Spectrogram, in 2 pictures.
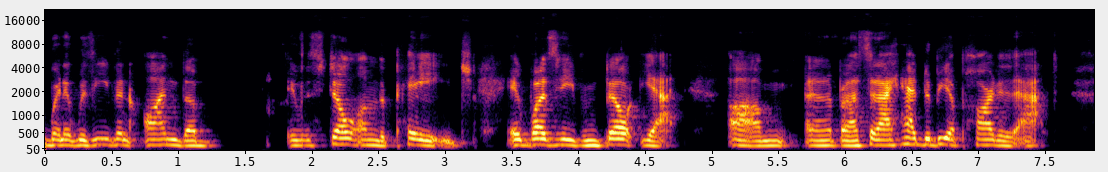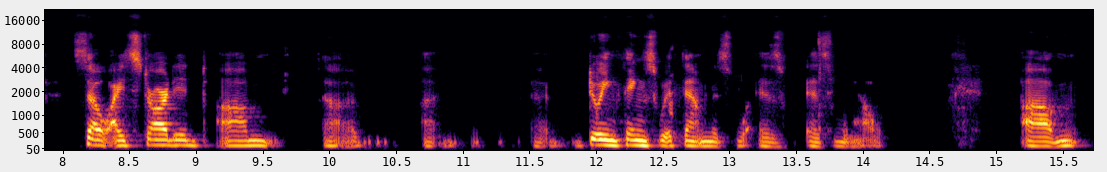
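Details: Woman who had a stroke at age 47 during surgery for an aortic dissection, with right-side loss and significant aphasia; about a year of speech therapy, aphasia symptoms persist; aphasia (mild, residual).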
